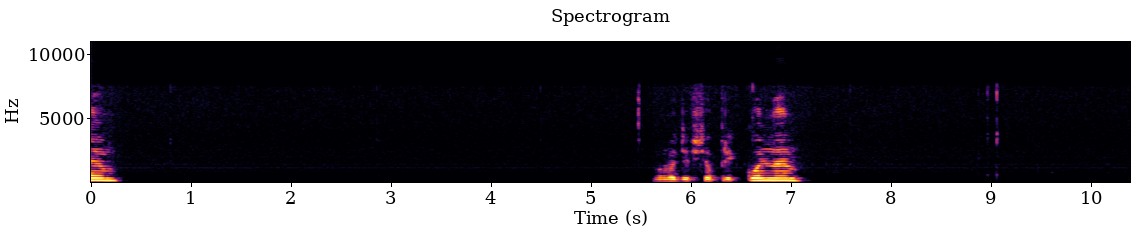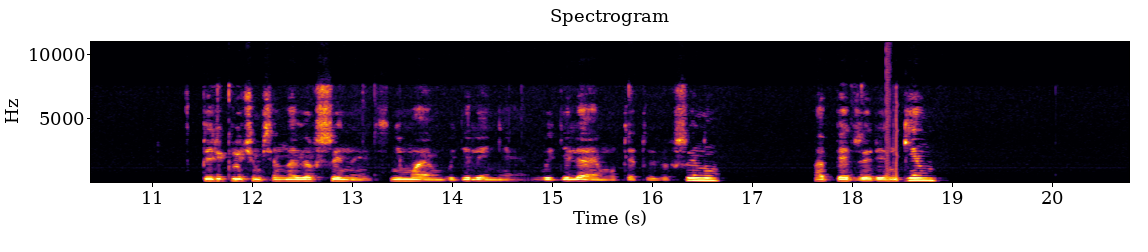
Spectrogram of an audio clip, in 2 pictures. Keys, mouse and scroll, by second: 1.1 middle click, 7.4 middle click, 7.4 scroll down 4, 10.1 click, 12.0 click, 13.5 click, 18.8 click, 18.8 scroll up 2, 20.4 click.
